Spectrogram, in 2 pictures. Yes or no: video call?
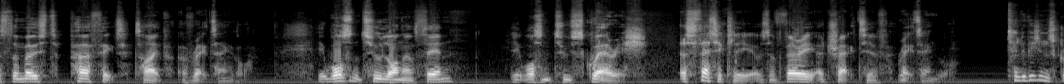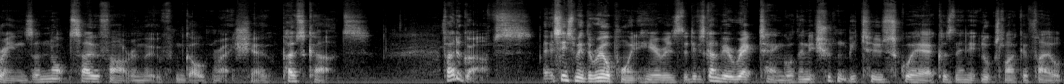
no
